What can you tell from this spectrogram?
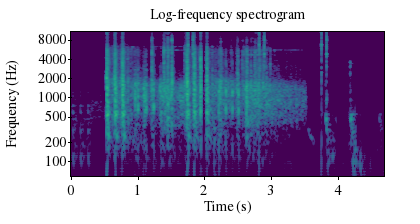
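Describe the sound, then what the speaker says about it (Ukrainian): Rapid bursts of machine gun fire rattle loudly for several seconds at the front in Zaporizhzhia, followed by a few scattered single shots. "кулеметник починає стріляти по цілі"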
